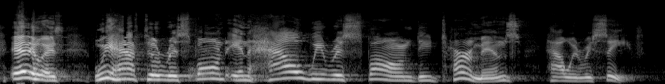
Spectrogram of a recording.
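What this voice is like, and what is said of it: Southern American twang. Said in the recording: “you got to say it with a little bit of twang ... I just hang around these Southern guys, you know, and I start talking Southern.”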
